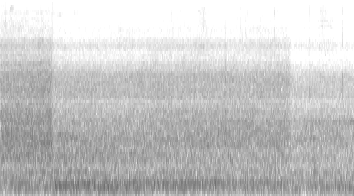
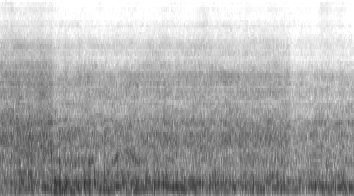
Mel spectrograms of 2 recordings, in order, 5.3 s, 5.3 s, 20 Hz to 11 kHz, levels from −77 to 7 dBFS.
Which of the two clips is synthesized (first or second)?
second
